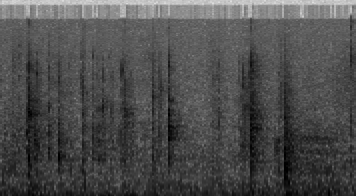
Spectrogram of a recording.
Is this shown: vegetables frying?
no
